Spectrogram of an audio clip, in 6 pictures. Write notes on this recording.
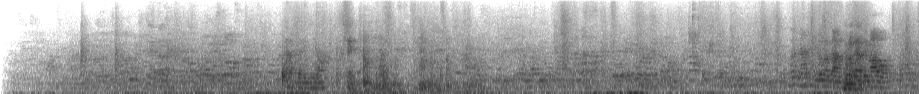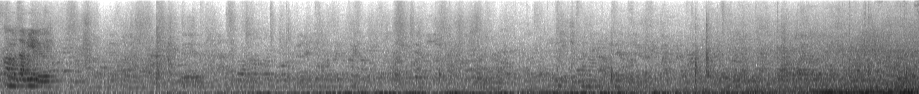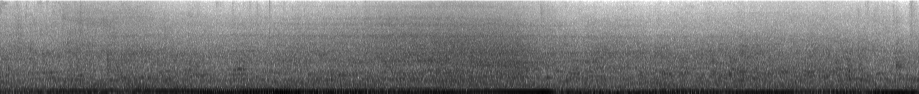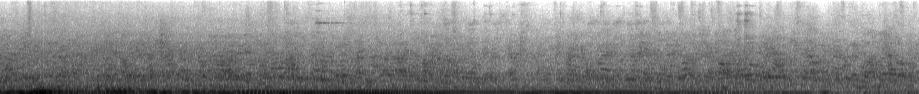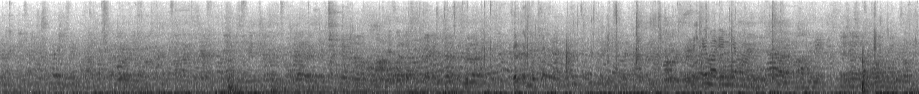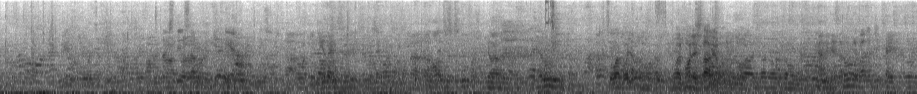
sunday, antique market, slowly walking through indoor (loggia) and outdoor ambiences, voices - small talks, bargaining, cars, moped, steps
